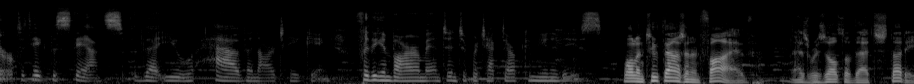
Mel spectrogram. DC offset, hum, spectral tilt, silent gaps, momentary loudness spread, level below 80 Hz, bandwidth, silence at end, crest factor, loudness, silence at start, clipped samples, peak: under 0.1%; none; -4 dB/octave; none; 18 LU; -64 dBFS; 16.5 kHz; 0 s; 22 dB; -38 LUFS; 0 s; under 0.1%; -16 dBFS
